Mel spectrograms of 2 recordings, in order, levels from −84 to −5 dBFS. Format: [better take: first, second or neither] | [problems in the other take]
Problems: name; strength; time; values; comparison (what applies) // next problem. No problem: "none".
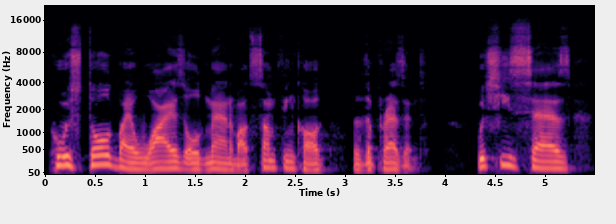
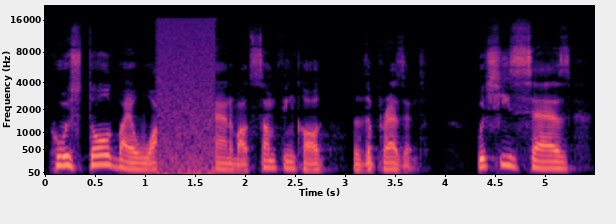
first | audio cutting out; filled with static; at 1 s for 0.5 s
